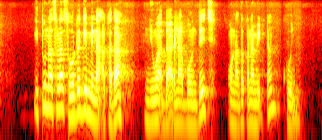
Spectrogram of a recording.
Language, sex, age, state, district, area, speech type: Santali, male, 18-30, West Bengal, Bankura, rural, spontaneous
